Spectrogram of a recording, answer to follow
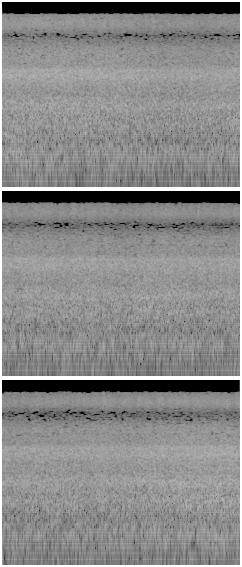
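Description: Heavy rain pouring down, a dense, steady hiss.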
